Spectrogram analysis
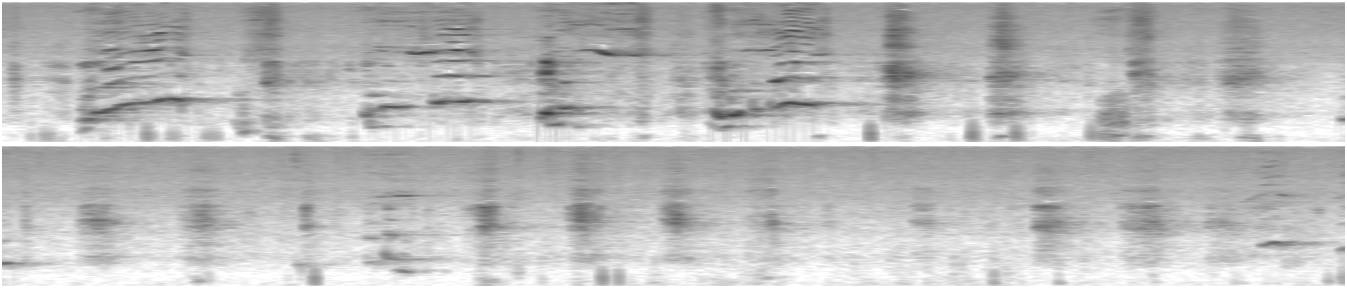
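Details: A female pug making funny noises because she wants to play: a run of high, whiny whimpers and yips with rising-falling tones, loud at first and then softer, repeated roughly once a second.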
